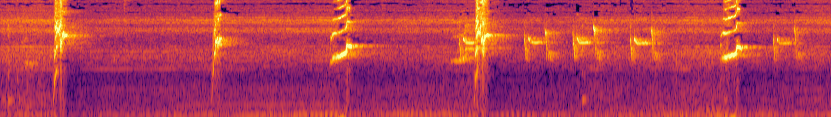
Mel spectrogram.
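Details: Lure calls of a Javan myna meant to make other mynas call: sharp whistled upslurs and clicks at irregular intervals, then a quick run of short repeated chirps.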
